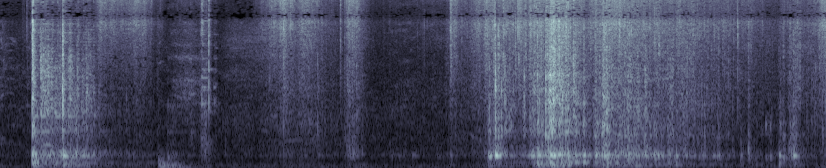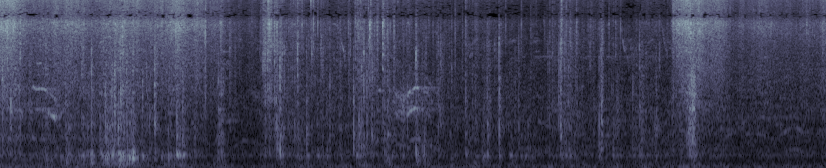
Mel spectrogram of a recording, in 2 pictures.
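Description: Potting soil being tipped and crumbled by hand from a black plastic bag into a white plastic tub, with the bag rustling. The handling comes in irregular bursts, loudest about five seconds in.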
